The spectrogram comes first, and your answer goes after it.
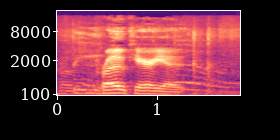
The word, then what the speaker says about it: prokaryote: Pro rhymes with no, remember?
